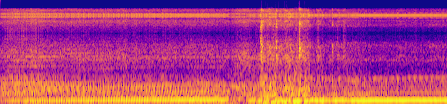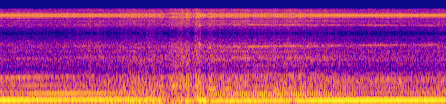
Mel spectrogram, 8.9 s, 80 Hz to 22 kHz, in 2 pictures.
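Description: Corsa 1600 rally car's 1.6-litre engine running hard under load, heard from inside the cabin. The engine note climbs slowly, with brief dips about two and a half seconds in and again about six seconds in.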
